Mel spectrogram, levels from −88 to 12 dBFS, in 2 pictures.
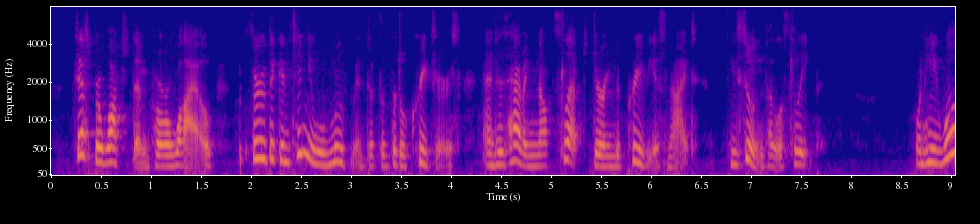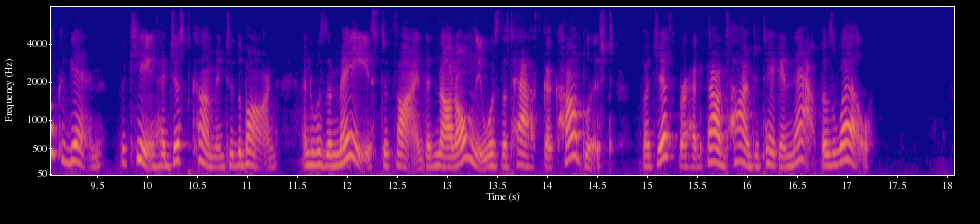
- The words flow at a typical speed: No, fast, 215 wpm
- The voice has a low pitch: No, high, 240 Hz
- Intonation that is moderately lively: No, wide, 7.3 semitones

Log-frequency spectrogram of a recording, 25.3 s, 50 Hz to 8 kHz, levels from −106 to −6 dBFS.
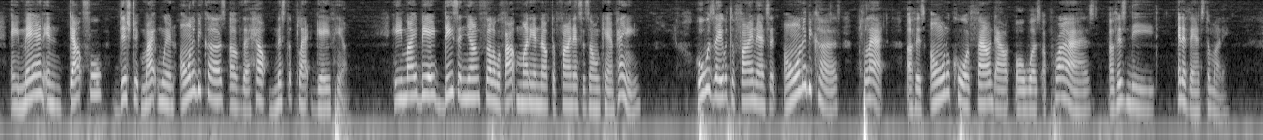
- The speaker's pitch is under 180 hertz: No, high, 190 Hz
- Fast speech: No, slow, 135 wpm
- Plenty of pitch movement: Yes, wide, 5.8 semitones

